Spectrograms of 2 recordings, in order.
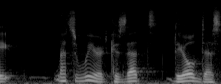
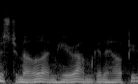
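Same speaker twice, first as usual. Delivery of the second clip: put-on calm, sexy English accent, lower, faster; 3 semitones lower than usual. Retelling a guy who came to help with your computer: calm, sexy english accent. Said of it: "calm, in uh, English accent, perfect, very sexy".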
